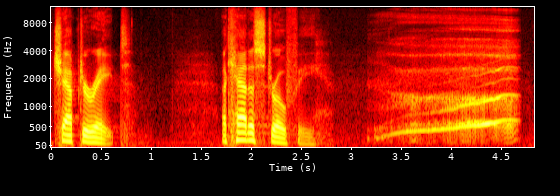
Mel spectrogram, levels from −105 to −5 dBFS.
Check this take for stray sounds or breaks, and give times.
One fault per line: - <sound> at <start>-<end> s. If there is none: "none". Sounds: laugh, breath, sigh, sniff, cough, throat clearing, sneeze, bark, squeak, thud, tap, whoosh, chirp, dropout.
- breath at 3.2-4.7 s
